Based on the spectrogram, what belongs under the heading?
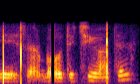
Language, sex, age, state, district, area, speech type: Urdu, male, 30-45, Delhi, South Delhi, urban, conversation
